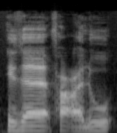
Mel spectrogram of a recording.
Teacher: اذا ذا الف مدہ ہے، لو واو مدہ ہے، دونوں کو ایک ایک الف کی مقدار کے برابر کھینچ کر پڑھیں گے، باقی کسی بھی حرکت والے حرف کو کھینچنا نہیں.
